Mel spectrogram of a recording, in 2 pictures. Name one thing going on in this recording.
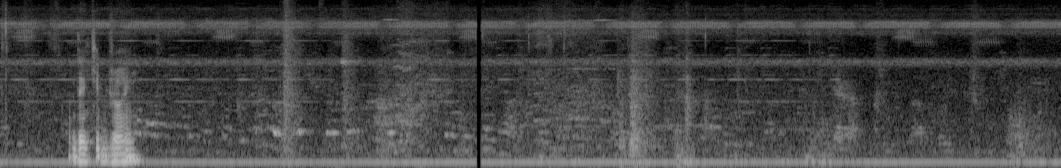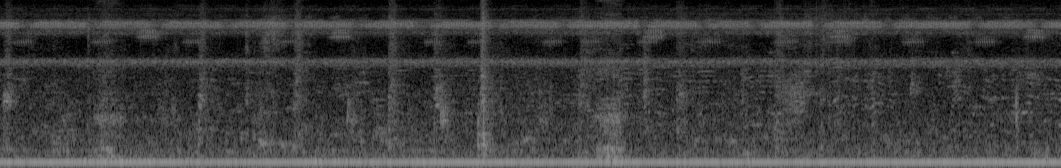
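A plastic ruler slides and taps on paper.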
